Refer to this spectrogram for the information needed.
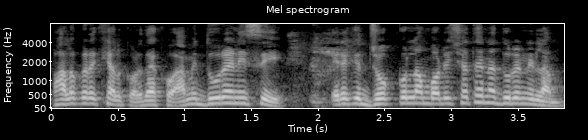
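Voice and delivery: ordinary talk, nothing marked

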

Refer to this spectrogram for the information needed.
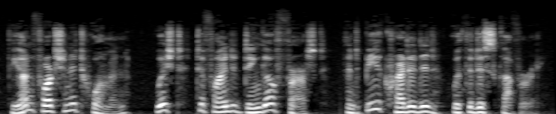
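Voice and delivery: ordinary delivery, nothing marked

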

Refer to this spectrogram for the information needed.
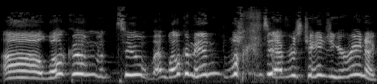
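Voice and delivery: nervous, shaky voice; shaking voice. Real, not acted. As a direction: voice trembling with nerves. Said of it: "Can you hear my voice shaking?".

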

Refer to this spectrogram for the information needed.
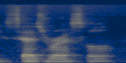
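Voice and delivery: ordinary delivery, nothing marked

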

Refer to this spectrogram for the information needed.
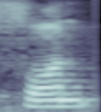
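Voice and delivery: সন with a thick s and rounded o; heavy ṣād. Shown as a demonstration. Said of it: "তবে এখানে সদ মোটা করতে হবে". (সন মোটা করে)

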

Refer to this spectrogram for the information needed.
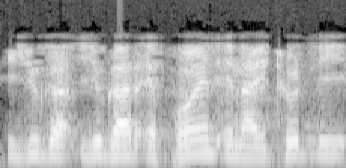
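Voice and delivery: normal talking voice

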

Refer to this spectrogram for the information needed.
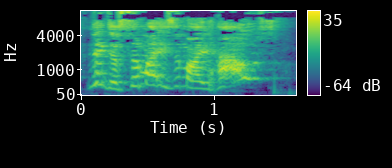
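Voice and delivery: startled by footsteps; nervous disbelief; alarmed. Real, not acted. Hears footsteps in game.

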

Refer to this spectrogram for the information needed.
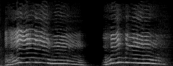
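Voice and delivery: high, laughing whinny; horse whinny attempt. Shown as a demonstration. Trying out the German horse noise, high whinny. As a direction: neigh high through "hee hee". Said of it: "Oh, maybe like this".

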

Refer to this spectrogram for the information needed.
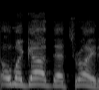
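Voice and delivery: amazed. Retold or imitated. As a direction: voice jumps high in delighted surprise. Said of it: "And they'll say".

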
